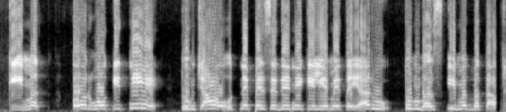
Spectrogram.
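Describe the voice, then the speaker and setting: The speaker uses a cartoonish character voice. It moves at a fairly slow pace. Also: man, extremely high pitch for a man. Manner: earnest, polite, pleading.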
